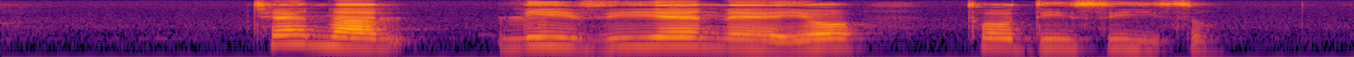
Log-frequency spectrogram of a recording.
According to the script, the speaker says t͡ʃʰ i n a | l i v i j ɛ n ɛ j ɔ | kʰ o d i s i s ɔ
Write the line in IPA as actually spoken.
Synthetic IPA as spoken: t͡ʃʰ ɛ n a | l i v i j ɛ n ɛ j ɔ | tʰ o d i s iː s ɔ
